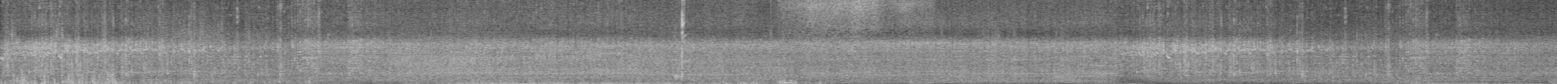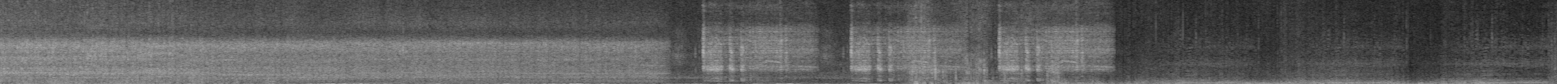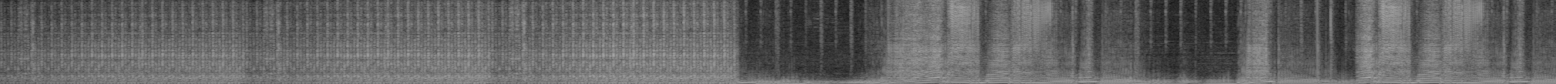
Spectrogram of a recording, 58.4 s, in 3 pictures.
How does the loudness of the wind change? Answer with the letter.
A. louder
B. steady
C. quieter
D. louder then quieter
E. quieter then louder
E.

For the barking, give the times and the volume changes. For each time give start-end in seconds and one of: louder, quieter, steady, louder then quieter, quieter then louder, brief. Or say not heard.
not heard.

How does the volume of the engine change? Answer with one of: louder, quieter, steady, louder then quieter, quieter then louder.
quieter then louder.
